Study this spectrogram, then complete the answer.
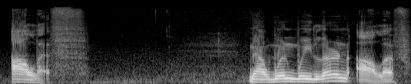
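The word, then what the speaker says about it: אלף: Therefore, understanding that, the letter Aleph is silent. We're not sure if the letter Aleph ever was pronounced, and if it was, what its pronunciation was.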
